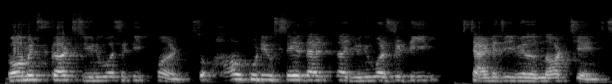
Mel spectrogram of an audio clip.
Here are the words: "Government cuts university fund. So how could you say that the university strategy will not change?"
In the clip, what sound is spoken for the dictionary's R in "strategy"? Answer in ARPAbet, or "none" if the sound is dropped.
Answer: R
